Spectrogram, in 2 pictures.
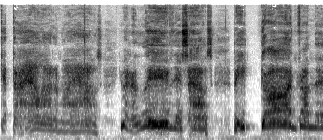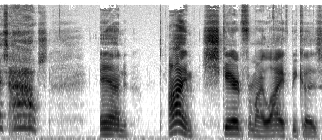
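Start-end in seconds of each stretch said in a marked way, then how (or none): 0.0-5.6 very high, piercing, shrill scream. The speaker recalls a man screaming at them at age three, retelling a scream. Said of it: "screaming at me, like".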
